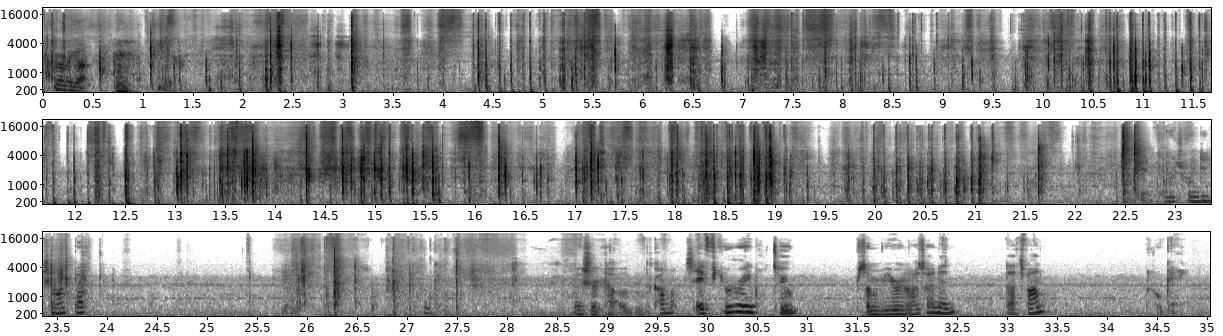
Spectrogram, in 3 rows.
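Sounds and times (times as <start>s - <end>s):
toy crinkling and rustling: 0.0s - 23.8s.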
